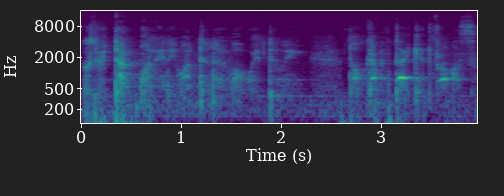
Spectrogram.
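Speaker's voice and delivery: barely audible, very quiet, hushed secretive whisper. Joking about keeping the homemade bacon secret: whispering. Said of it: "Why are we whispering?".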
